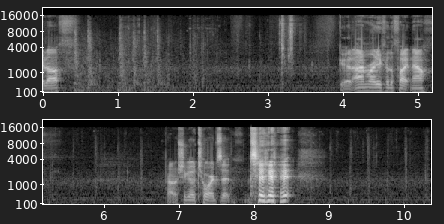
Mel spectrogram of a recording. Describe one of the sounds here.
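Footsteps thud on grass and dirt as a figure runs.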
